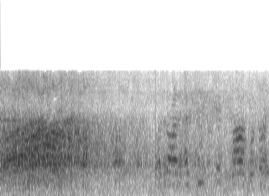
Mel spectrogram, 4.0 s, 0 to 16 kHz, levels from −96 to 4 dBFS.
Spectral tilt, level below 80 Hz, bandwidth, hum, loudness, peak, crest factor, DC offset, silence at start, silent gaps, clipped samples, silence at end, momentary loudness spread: -8.5 dB/octave; -62 dBFS; 4.2 kHz; none; -25 LUFS; -8 dBFS; 18 dB; under 0.1%; 0 s; none; under 0.1%; 0 s; 20 LU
